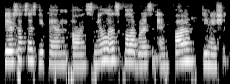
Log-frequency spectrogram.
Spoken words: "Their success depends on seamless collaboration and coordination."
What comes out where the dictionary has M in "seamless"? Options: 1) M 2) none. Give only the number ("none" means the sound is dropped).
2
